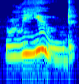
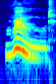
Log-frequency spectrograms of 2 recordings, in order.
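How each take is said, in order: First: The vowel is yoo, starting with y. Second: The vowel is a plain oo, no y. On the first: The speaker calls it wrong. "I'm going to try it the second way" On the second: The speaker calls it right. "that one does sound right"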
